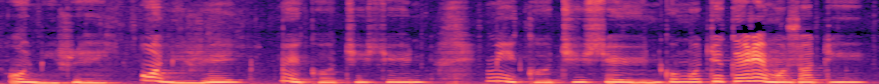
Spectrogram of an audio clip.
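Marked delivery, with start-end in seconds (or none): 0.1-2.5 cooing. Real, not acted. Cooing to the stuffed monkey.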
